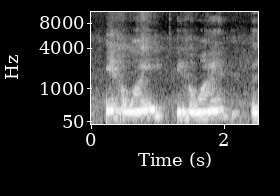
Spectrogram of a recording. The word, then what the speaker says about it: Hawaii: Hawaii. So the I is pronounced as an E. And we said, what about the E? The E is pronounced as an A.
